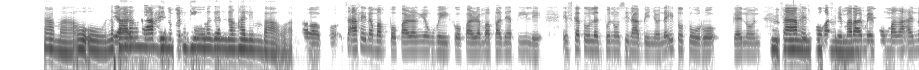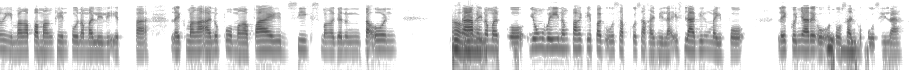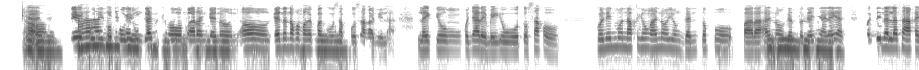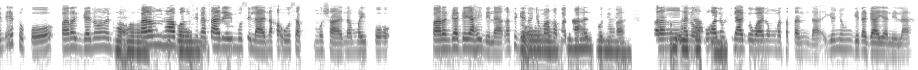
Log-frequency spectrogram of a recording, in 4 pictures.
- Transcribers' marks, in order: distorted speech; alarm; tongue click; unintelligible speech
- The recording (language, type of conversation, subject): Filipino, unstructured, Ano ang pinakamasakit mong napansin sa unti-unting pagkawala ng mga tradisyon?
